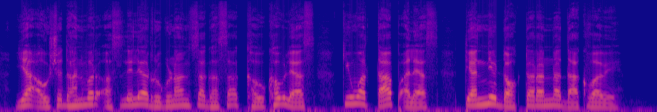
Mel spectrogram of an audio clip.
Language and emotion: Marathi, neutral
